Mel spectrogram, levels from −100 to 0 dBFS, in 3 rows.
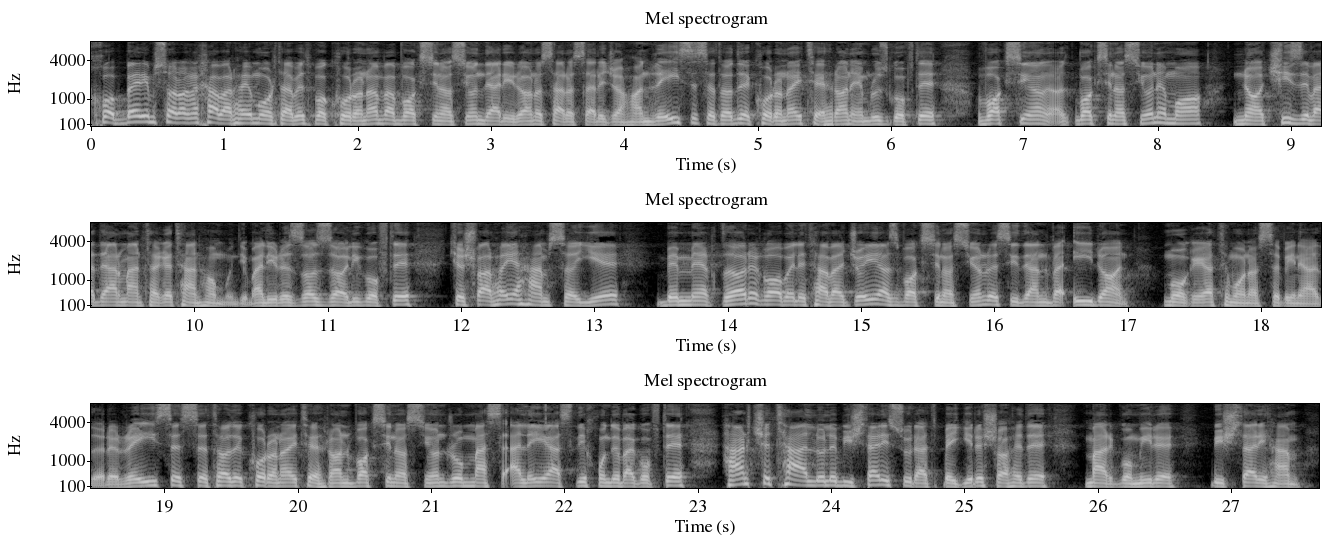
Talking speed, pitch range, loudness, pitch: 145 wpm, 115-140 Hz, -27 LUFS, 125 Hz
